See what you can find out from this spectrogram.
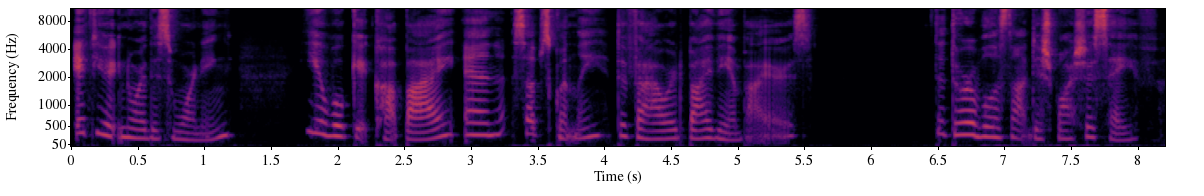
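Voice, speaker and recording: A woman's voice: fairly high pitch, lively intonation, moderate pace, lightly acted. A woman voicing a playful, predatory female vampire who teases and mocks, sometimes dropping to a whisper. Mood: mocking. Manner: playful, mocking, drifts into whispers. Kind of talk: audio roleplay.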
